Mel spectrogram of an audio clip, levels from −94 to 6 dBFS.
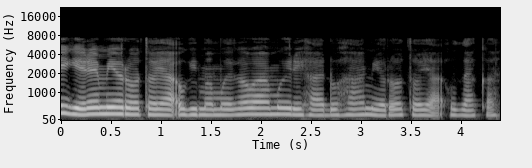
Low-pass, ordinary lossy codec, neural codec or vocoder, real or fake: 7.2 kHz; none; none; real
